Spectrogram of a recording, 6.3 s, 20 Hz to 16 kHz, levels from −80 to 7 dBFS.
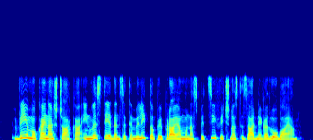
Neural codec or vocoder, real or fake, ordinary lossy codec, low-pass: codec, 16 kHz, 4.8 kbps, FACodec; fake; Opus, 64 kbps; 7.2 kHz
